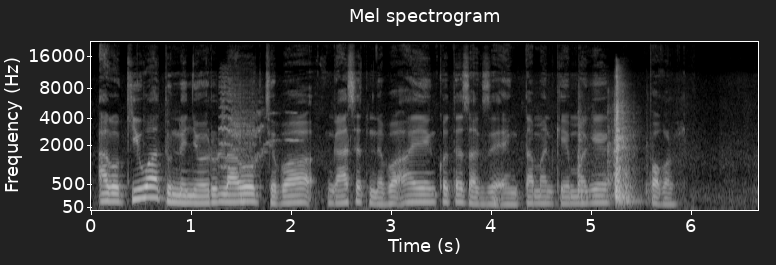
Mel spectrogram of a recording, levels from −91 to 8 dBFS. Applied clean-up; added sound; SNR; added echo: none; Squeak / Slam / Wood; 8 dB; none.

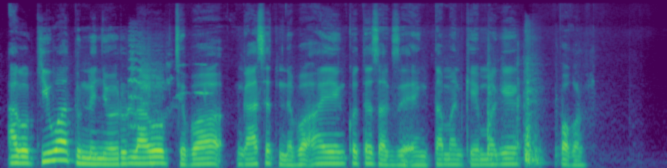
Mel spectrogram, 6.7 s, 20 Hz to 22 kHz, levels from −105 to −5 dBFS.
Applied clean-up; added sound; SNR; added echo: neural mask model RNNoise.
